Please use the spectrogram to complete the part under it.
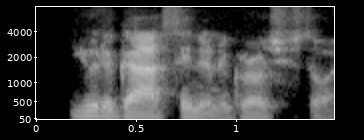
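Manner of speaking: usual speaking voice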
